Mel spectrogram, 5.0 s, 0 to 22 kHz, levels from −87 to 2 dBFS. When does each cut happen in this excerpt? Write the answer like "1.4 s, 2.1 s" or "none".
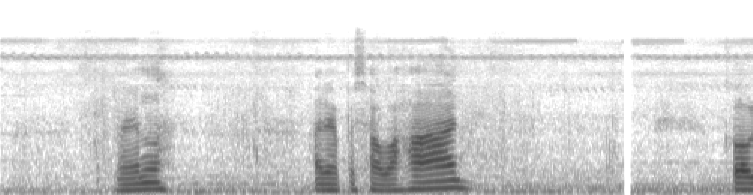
4.1 s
